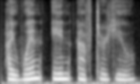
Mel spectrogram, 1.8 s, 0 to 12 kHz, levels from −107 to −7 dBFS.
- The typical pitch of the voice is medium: No, high, 205 Hz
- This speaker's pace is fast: No, average, 170 wpm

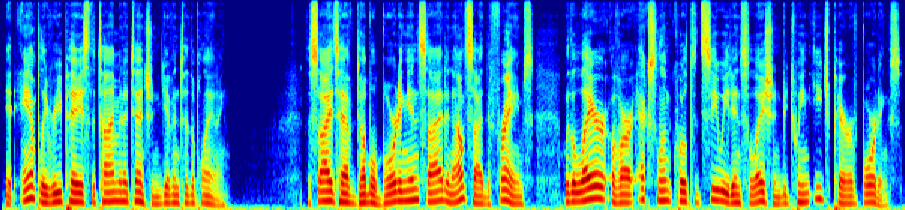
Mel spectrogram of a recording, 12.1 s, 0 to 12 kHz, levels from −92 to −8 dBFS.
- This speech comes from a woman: No, male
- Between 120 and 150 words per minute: No, average, 175 wpm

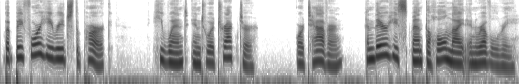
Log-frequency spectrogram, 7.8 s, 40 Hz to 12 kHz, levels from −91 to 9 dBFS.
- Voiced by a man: No, female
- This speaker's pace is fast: No, average, 170 wpm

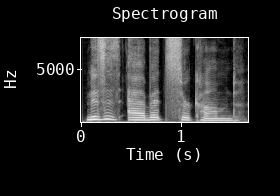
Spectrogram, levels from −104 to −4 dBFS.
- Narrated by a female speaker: Yes, female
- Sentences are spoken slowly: Yes, slow, 110 wpm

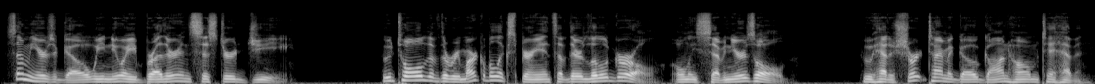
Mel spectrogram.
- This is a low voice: Yes, low, 125 Hz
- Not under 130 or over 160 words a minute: No, average, 185 wpm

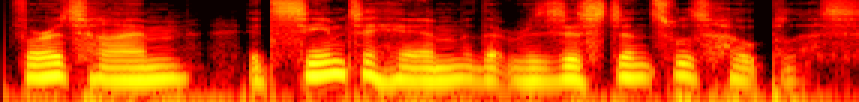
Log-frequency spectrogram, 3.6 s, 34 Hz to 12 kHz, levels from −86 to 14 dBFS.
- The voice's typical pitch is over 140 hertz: No, low, 130 Hz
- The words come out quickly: No, average, 185 wpm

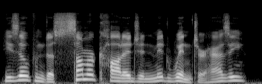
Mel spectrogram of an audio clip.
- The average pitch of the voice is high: No, medium, 150 Hz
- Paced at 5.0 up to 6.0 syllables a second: No, 6.5 syllables/s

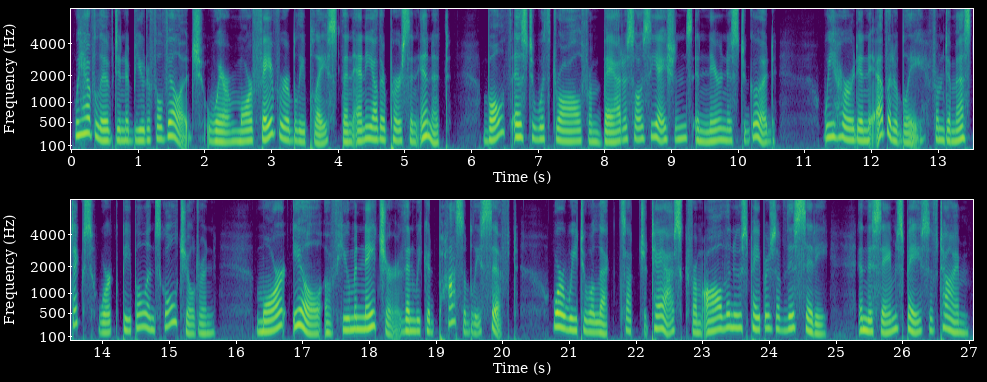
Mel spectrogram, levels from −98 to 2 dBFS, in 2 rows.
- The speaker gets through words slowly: No, average, 150 wpm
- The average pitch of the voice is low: No, high, 195 Hz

